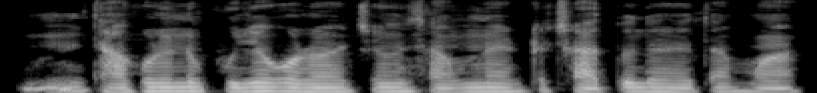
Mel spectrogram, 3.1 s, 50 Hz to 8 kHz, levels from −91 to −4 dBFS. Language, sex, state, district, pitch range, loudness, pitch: Bengali, male, West Bengal, Kolkata, 115-125 Hz, -30 LUFS, 120 Hz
